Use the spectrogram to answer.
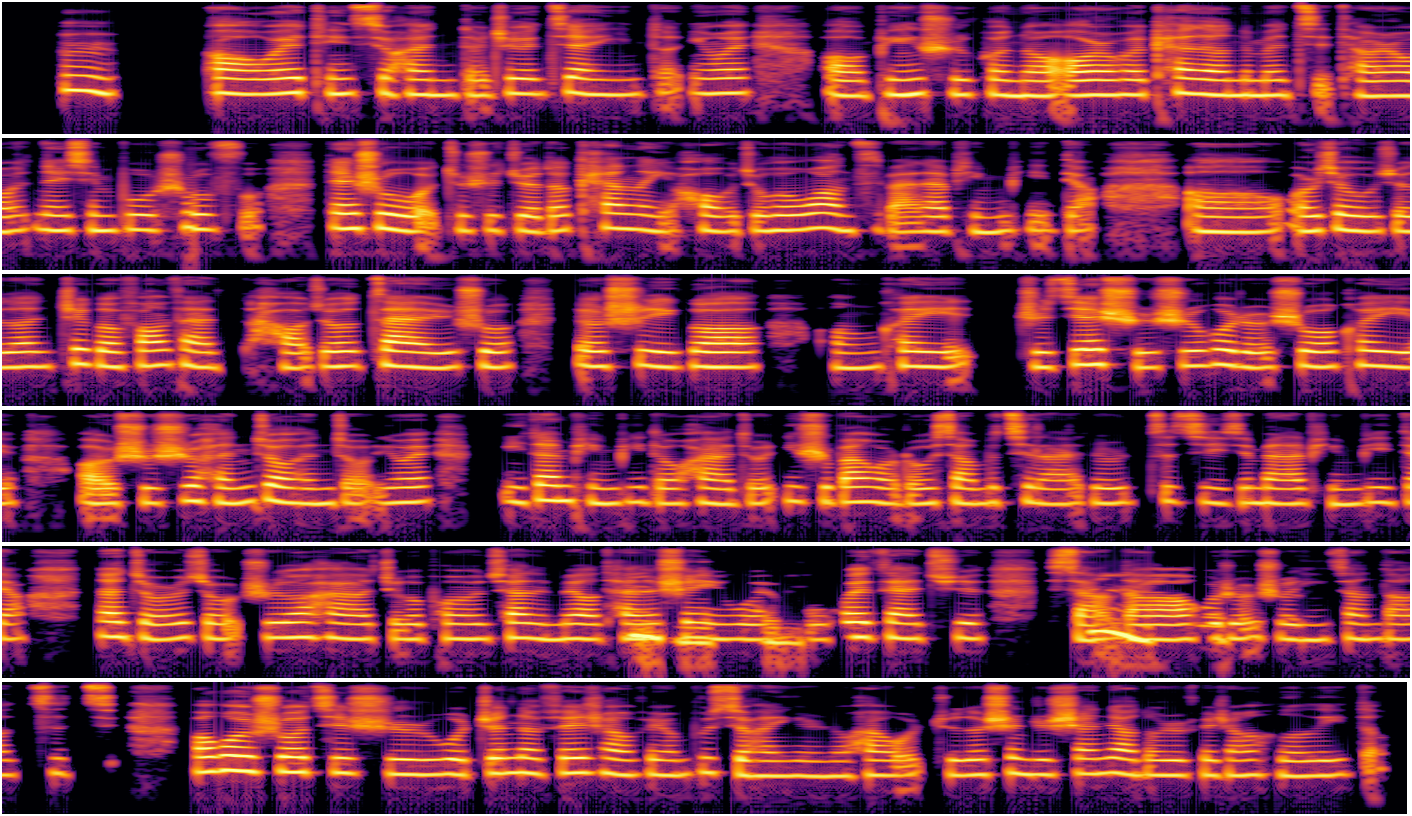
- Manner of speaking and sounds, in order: none
- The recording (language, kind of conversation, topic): Chinese, advice, 我总是容易被消极比较影响情绪，该怎么做才能不让心情受影响？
